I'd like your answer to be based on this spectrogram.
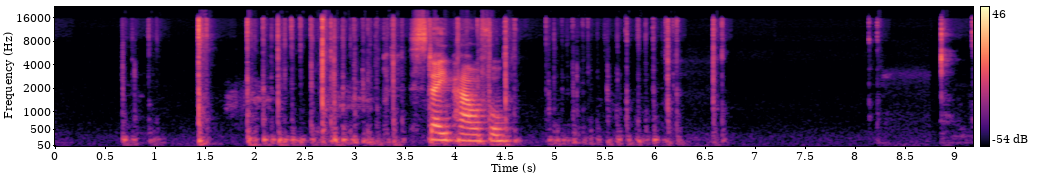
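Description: Computer keyboard typing: scattered, close clicks and key taps come in irregular bursts, partly under a person speaking, with quiet gaps between.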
